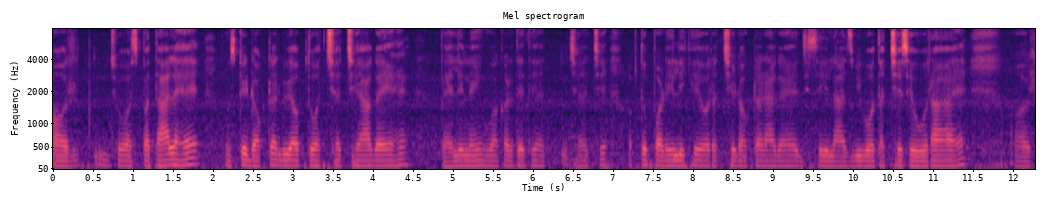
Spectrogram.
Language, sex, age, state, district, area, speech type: Hindi, male, 18-30, Uttar Pradesh, Ghazipur, urban, spontaneous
